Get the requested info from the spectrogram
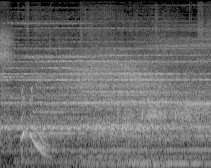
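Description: Eerie film-score drone of several steady held tones, with a single falling pitch sweep about half a second in and a low rumble coming in beneath it.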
